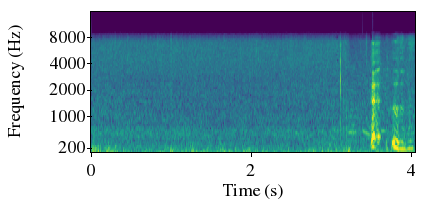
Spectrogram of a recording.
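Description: Steady noise of a nearby wildfire burning through dry grass and trees, with two short voice sounds near the end.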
